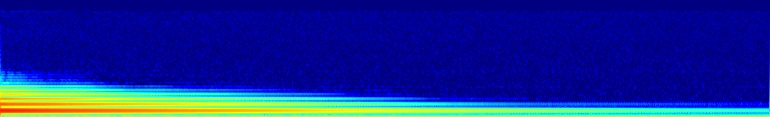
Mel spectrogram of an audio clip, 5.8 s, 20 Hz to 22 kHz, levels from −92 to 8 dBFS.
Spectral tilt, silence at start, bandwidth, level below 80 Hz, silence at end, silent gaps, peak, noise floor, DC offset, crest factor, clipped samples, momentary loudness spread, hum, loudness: -14.5 dB/octave; 0 s; 1.3 kHz; -54 dBFS; 2.05 s; none; 0 dBFS; -53 dBFS; 2%; 18 dB; under 0.1%; 25 LU; none; -16 LUFS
